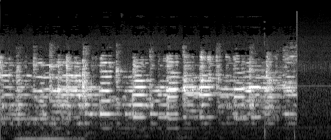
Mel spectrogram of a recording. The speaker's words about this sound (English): Okay, I paused this for a second while Michael's phone went off, and sounds like it hasn't come back on again.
